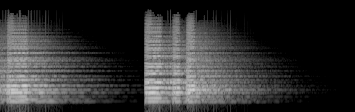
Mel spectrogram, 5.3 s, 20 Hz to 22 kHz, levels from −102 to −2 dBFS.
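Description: A low, regular buzz of ticks at about 23.4 Hz runs through the whole clip, growing louder and softer with the sound's level. It is a filter restarted on every block: its state is cleared each time, so every block, which fits 2048 samples, starts with a small transient.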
